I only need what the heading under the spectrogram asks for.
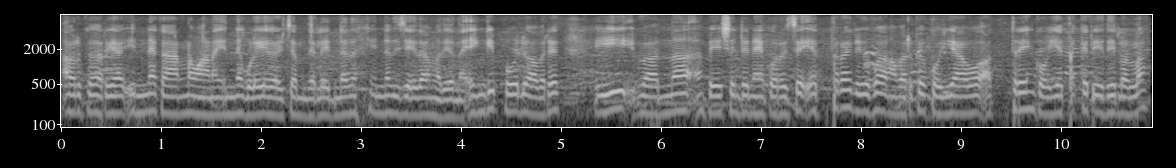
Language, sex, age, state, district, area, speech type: Malayalam, female, 60+, Kerala, Pathanamthitta, rural, spontaneous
